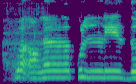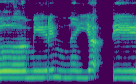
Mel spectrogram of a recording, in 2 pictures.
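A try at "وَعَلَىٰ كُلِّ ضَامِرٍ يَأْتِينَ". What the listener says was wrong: Dhamiri. Dhamiri. Miriyatina. Nah, jadi suara tanwinnya nggak kedengaran lagi. Miriyatina. Tashdid.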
